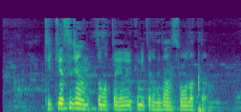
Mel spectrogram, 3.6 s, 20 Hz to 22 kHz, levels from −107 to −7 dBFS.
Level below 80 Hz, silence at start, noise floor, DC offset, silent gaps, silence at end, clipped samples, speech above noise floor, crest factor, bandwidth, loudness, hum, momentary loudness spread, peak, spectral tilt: -48 dBFS; 0.25 s; -53 dBFS; under 0.1%; none; 0.35 s; under 0.1%; 28 dB; 18 dB; 11.5 kHz; -25 LUFS; none; 9 LU; -8 dBFS; -7 dB/octave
